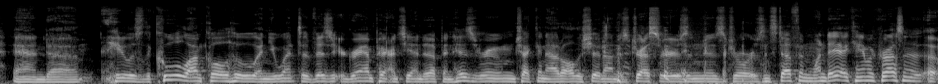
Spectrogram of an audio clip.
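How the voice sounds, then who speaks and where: Fairly quick, nearly pause-free speech in an American accent, very even in loudness, with ordinary pitch variation over noticeable background noise. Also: man, fairly high pitch for a man. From upstate New York. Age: 60s. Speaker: cannabis breeder. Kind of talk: casual interview.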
